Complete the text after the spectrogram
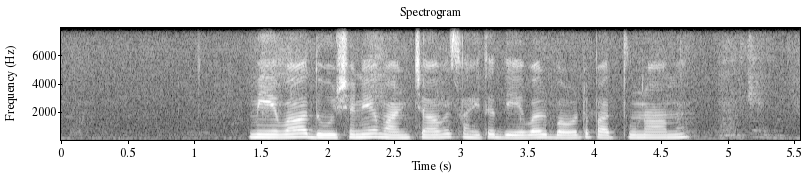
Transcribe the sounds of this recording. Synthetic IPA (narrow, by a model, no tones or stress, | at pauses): meːʋaːd̪uːʃənejəʋaɲt͡ʃaːʋəsaɦit̪əd̪eːʋalbaʋəʈəpat̪unaːmə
